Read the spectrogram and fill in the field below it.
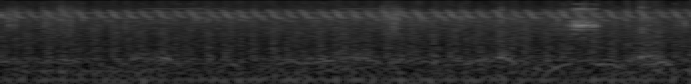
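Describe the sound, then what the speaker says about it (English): A helicopter in Metal Gear Solid V hovers close by, its steady rotor thrum and engine whine filling the scene loudly and continuously, with no voices over it. "Then they're all picked up by a helicopter"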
